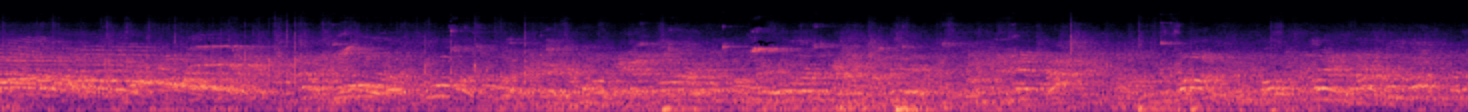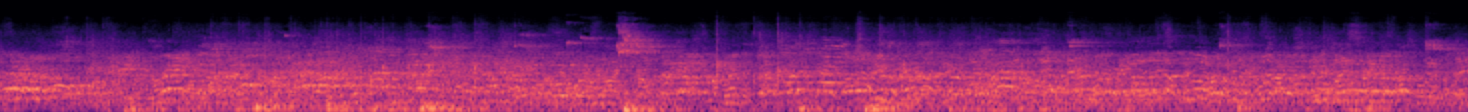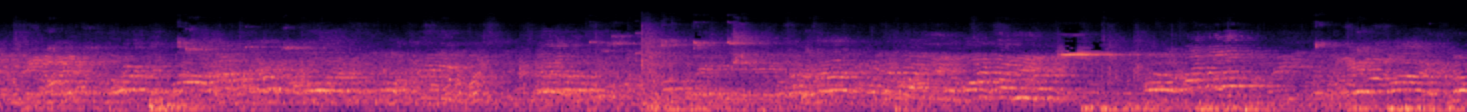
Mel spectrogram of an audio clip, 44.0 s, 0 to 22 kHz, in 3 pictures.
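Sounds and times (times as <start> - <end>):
players chattering and calling: 0.0 - 44.0.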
